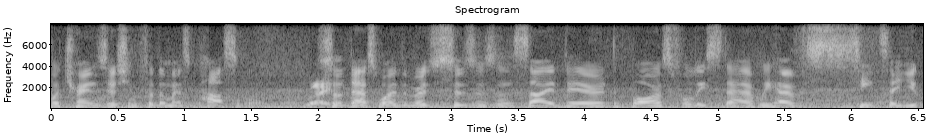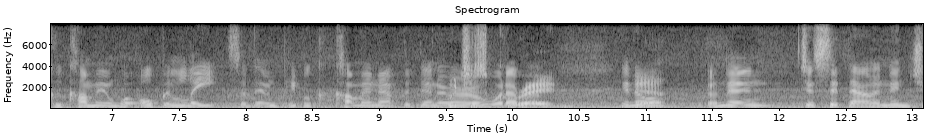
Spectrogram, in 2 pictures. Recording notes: On Location At Cigars International!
